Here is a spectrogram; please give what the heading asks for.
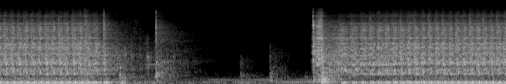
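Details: Arctic Cat Puma Deluxe 340 snowmobile after sitting about 10 years, around 45°F, primed, choke on, kill switch on: pull-cranking bursts with uneven chuffing and a gap, never settles into a run; cranks but won't start, cause unknown.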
